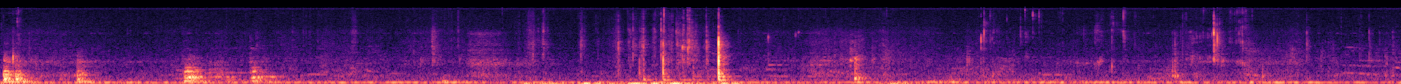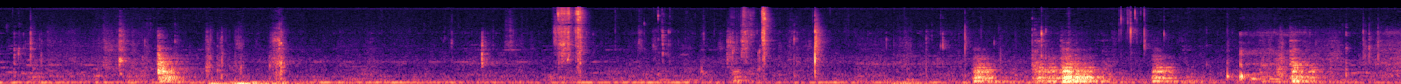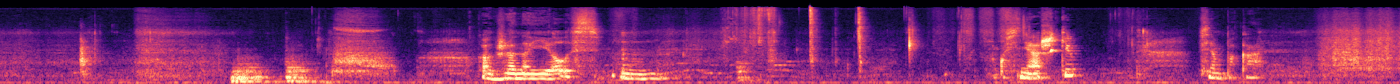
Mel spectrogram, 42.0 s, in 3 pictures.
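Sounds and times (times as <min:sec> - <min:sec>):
faint low hum: 0:00.0 - 0:38.2
chewing crunchy fries: 0:09.7 - 0:12.6.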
